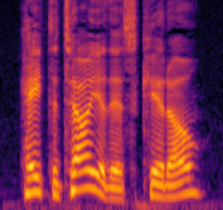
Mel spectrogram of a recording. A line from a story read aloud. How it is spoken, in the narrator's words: the guy said dryly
